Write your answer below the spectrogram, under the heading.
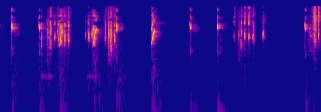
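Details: Saffron finch song of crisp high chirps mixed with short chattering clusters and sweeping notes, irregularly paced, ending in a brief rapid flourish.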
